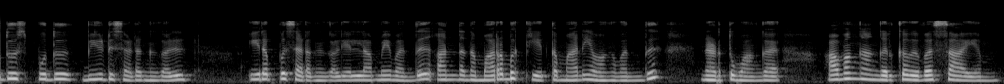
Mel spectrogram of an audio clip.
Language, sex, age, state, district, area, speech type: Tamil, female, 60+, Tamil Nadu, Cuddalore, urban, spontaneous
